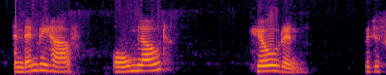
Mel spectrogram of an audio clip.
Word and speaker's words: Hören: Alright, so this is the umlaut which is pronounced as A. So we can call Äpfel, Äpfel. And then we have umlaut Hören, which is called Hören, Hören, Oren.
